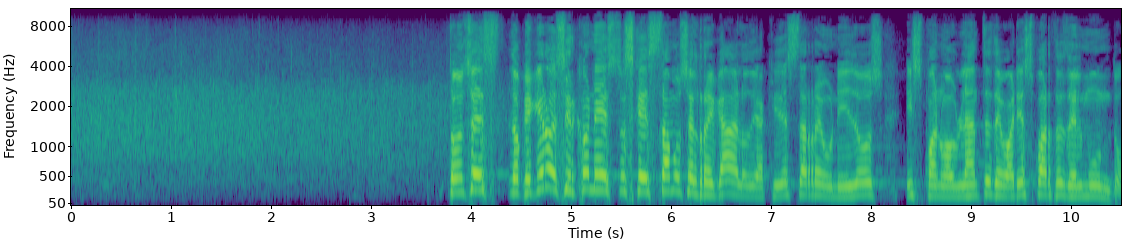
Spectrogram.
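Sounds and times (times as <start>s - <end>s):
audience applause: 0.0s - 4.3s
speech: 3.8s - 10.4s.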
